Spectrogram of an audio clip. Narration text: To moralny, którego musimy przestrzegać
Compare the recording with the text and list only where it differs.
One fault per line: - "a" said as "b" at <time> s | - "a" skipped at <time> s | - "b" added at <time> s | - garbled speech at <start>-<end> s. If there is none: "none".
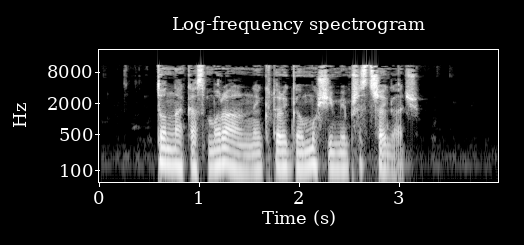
- "nakaz" added at 0.7 s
